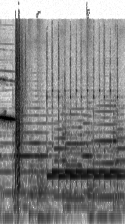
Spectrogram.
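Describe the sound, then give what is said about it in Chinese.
One heavy, dull thud of a small turtle landing on the ground after a crocodile's tail flung it into the air hits early, then gives way to light, tinkly background music with a steady run of plucked notes; no one speaks. “土拨鼠听到乌龟落地的声音后，”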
